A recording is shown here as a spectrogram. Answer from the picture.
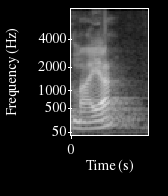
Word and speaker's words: MIAI: groundbreaking features which is Maya by vti pronounced Maya and safe luck by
